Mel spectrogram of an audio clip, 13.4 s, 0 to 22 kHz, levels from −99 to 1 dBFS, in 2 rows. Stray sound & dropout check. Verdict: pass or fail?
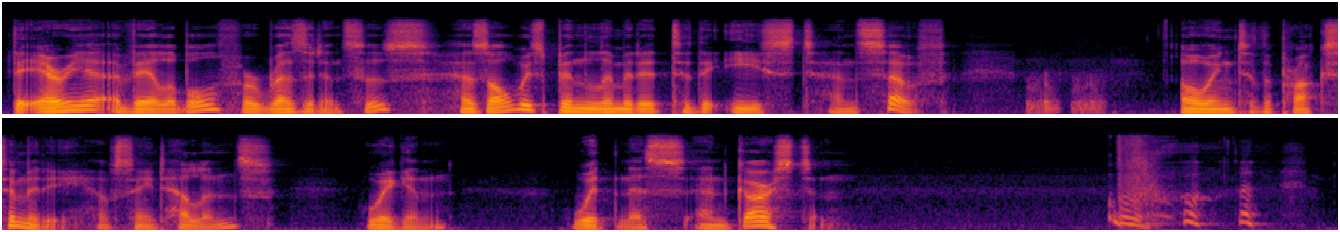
fail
